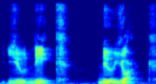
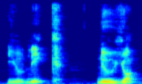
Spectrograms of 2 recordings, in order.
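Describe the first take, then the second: The two takes are said the same way.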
